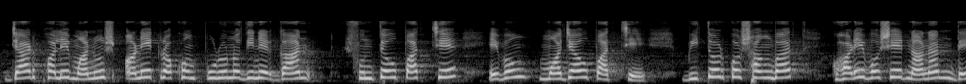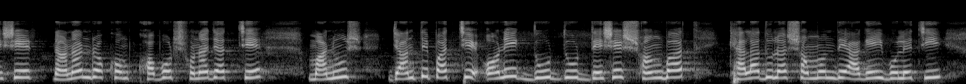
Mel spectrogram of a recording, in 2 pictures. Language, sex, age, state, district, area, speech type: Bengali, female, 45-60, West Bengal, Paschim Bardhaman, urban, spontaneous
